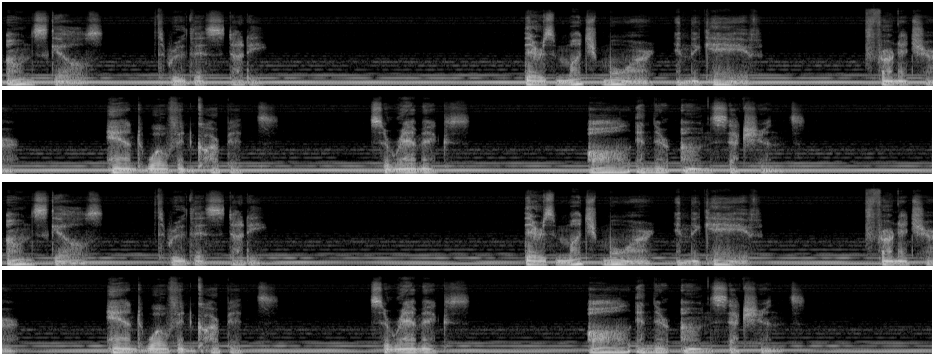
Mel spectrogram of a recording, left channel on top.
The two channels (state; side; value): normal; both; correlation 0.67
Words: own skills through this study. There's much more in the cave: furniture, hand-woven carpets, ceramics, all in their own sections.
